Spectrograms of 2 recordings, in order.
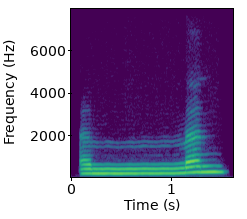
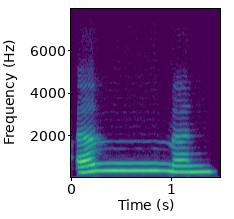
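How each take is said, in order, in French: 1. L'accent tombe sur la deuxième syllabe. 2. L'accent tombe sur la première syllabe. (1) "je vais mettre un nabr sur la deuxième haraka. Et en termes de prononciation, je vais dire amen" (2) "et non pas amen"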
